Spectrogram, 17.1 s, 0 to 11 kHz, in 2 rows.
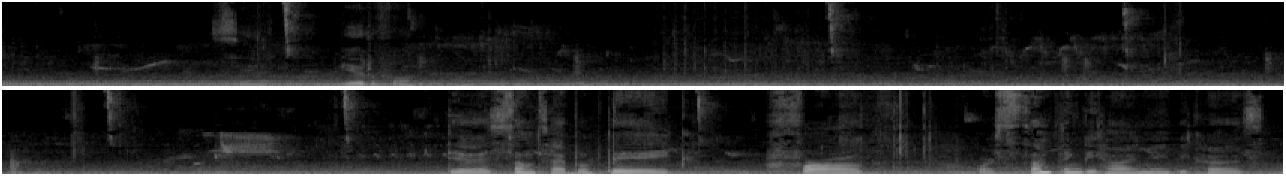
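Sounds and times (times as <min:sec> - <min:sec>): low background rumble: 0:00.0 - 0:17.0
bird chirps: 0:04.7 - 0:12.3.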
